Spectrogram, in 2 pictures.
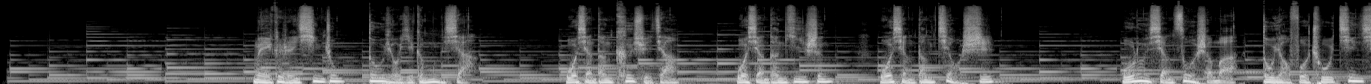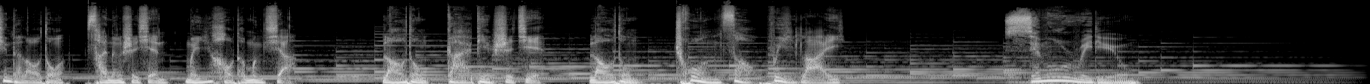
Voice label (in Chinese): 片花; 五一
